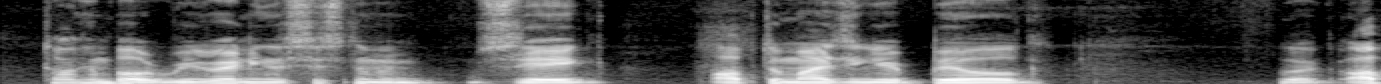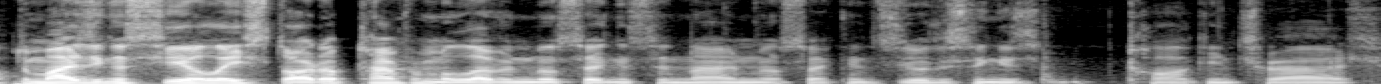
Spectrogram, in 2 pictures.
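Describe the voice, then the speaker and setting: A man with a non-native accent, medium pitch, ordinary pitch variation, a fairly quick pace and big swings in loudness. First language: not English. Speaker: coding streamer. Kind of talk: casual chat. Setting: live stream. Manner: animated.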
